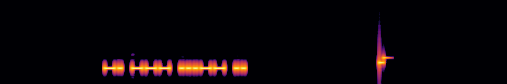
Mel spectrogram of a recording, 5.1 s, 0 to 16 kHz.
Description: Morse code, heard as a keyed tone, about 36 wpm, 700 Hz. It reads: NO3I
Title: USA Call Signs - 4 Characters - 2x Character Spacing - 35wpm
